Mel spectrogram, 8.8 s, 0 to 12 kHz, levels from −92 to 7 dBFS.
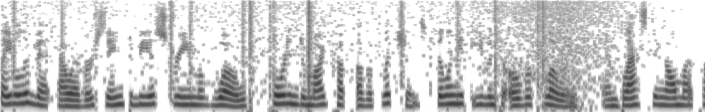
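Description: Speech runs throughout with overdone noise removal: a noise reduction stage set far too strong has pulled individual frequency bands down or out wherever they sat near its noise estimate, taking quieter parts of the voice with them. The result is a background that drops to near-silent gaps sprinkled with twinkling specks. On a spectrogram this shows as a black background dotted with isolated short bright islands and ragged, hollowed-out gaps in the speech harmonics.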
